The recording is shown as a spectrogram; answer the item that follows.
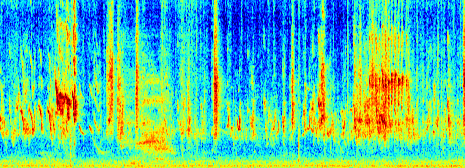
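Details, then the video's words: Young chicks eating rice give scattered high peeps: a loud cluster near the start, quieter pecking clicks in the middle, then another thick burst of chirping toward the end. "Beautiful Chicks Chirping Sounds"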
